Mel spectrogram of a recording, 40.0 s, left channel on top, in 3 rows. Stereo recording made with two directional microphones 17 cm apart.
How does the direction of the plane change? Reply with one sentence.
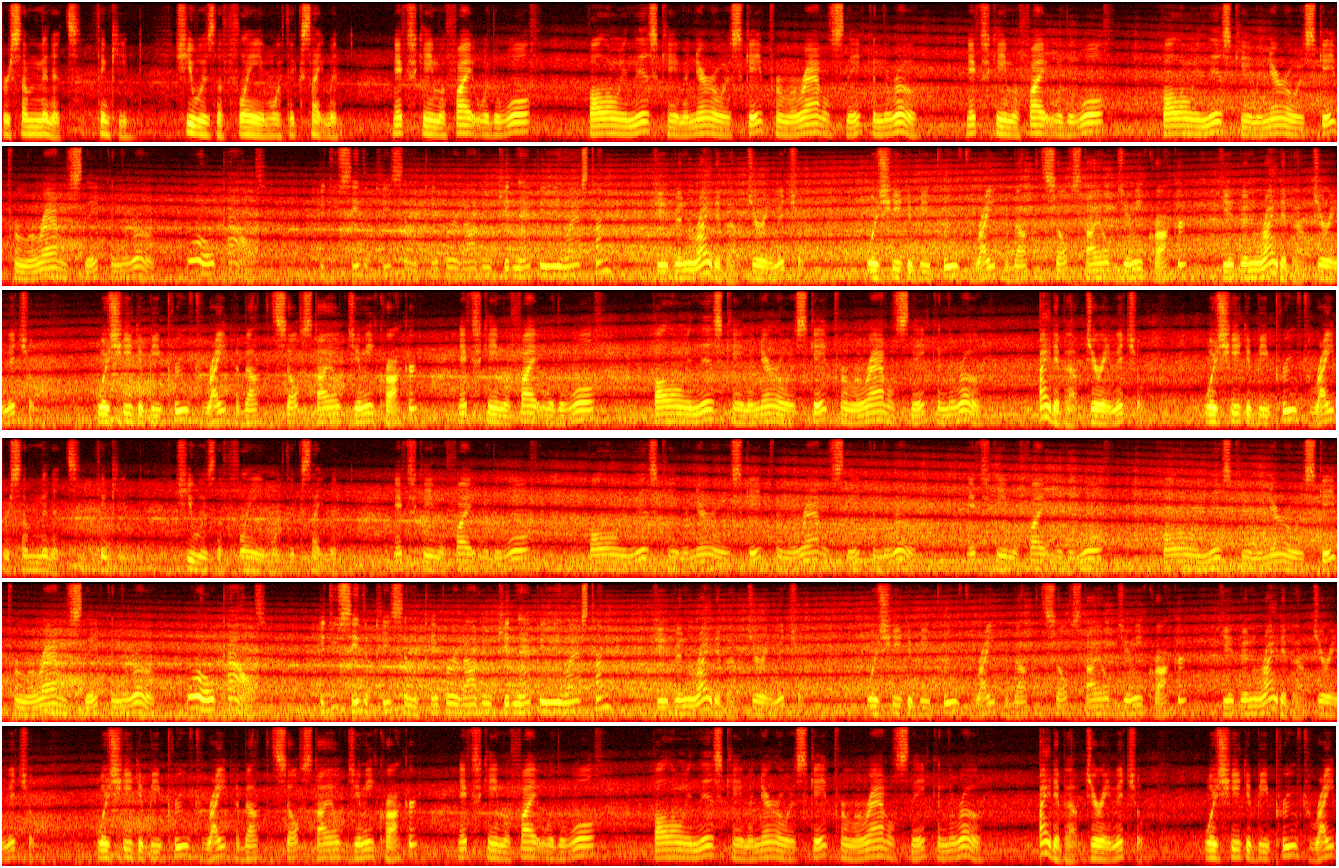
You can hear the plane move from right to left.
